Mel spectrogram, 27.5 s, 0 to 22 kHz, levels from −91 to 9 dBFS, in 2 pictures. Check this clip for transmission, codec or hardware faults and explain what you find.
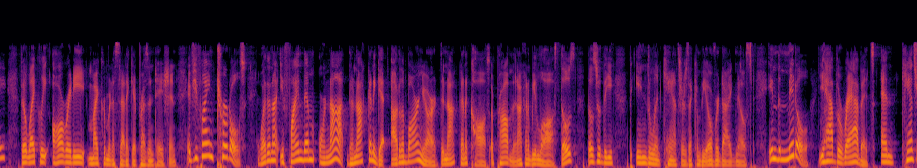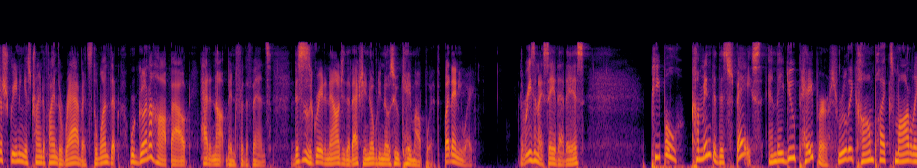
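Nothing here stands out as a fault; it's speech carried over a wideband Bluetooth headset link, so the sound tops out at around 7.7 kHz.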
